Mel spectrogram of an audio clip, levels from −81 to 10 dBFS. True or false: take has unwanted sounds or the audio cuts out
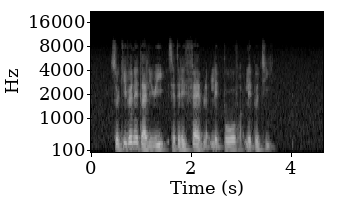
false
